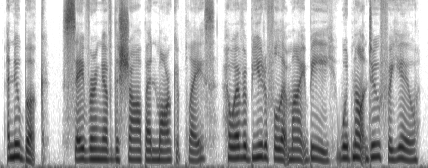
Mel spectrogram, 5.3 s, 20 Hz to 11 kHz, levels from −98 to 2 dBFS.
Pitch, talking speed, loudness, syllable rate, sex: 200 Hz, 225 wpm, -18 LUFS, 5.9 syllables/s, female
